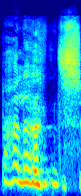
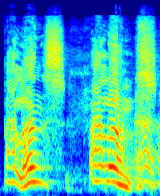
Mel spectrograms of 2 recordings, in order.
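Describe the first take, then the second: First: High, drawn-out "Balance"; a high sing-song warning of "Balance"; producer's warning. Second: High, loud "balance, balance" rising; shouted high warning echoing in the head. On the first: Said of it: "So he says". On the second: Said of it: "in my head". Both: Retold or imitated.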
